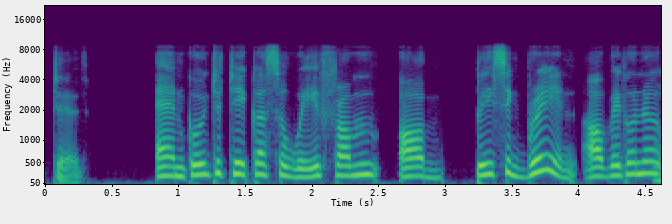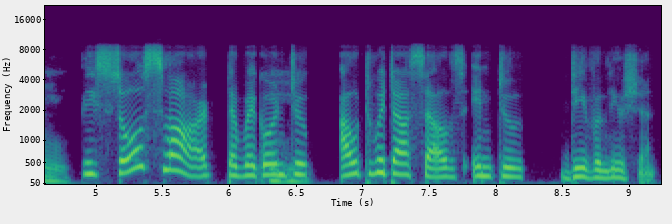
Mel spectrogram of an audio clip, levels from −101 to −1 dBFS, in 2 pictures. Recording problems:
high frequencies cut off; noticeable; nothing above 8 kHz

